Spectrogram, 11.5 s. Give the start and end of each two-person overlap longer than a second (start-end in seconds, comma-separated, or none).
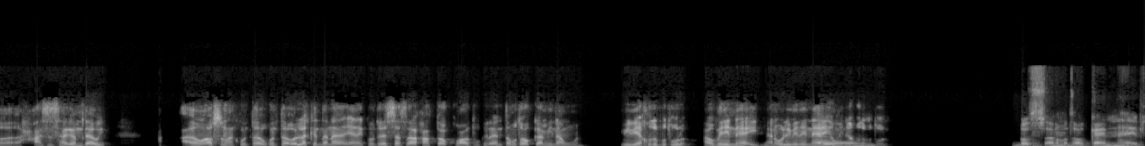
none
